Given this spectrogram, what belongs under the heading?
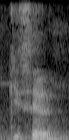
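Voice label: Santali male rich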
